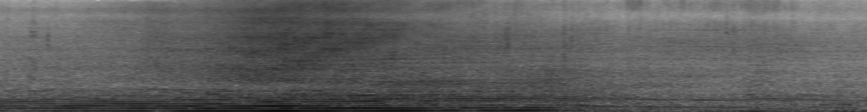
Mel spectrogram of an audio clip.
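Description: A motor vehicle passing close by: a steady engine hum grows to its loudest about three seconds in, then fades and drops away at about six seconds.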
